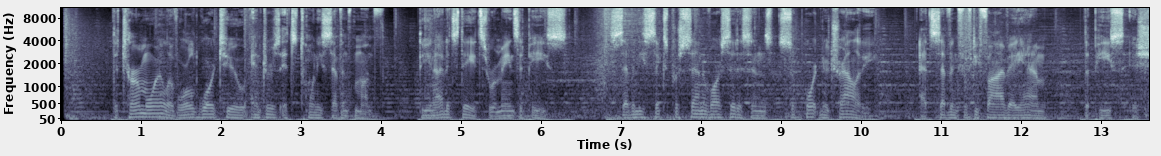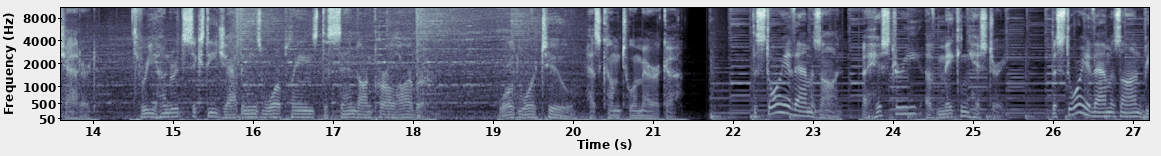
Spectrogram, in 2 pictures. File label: Narration Voice Over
